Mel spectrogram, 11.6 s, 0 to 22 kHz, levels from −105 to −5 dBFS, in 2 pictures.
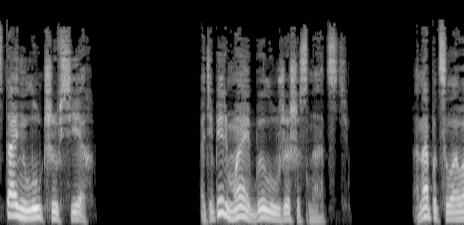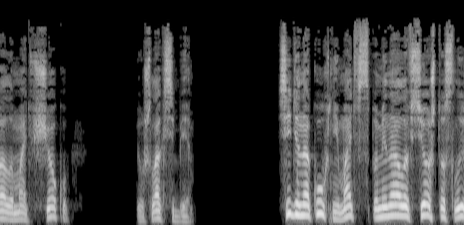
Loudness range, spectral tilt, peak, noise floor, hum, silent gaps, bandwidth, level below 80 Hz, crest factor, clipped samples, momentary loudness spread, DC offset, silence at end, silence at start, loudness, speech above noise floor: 6 LU; -4 dB/octave; -8 dBFS; under -90 dBFS; none; 1.20-2.49 s, 4.39-5.14 s, 6.87-7.49 s, 8.24-9.27 s; 15 kHz; -60 dBFS; 18 dB; under 0.1%; 12 LU; under 0.1%; 0 s; 0.05 s; -24 LUFS; over 66 dB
